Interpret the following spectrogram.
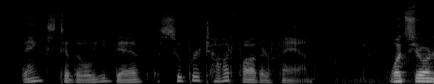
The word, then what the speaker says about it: Super Toddfather Fan: Thanks to the lead dev, Super Toddfather fan. What's your name? Can you spell it? SUPERDTODDFATHERFAN. The D is silent.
